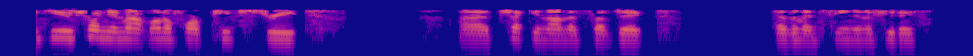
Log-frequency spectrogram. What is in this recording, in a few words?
Sheriff Dispatch, scanner; Mesa County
